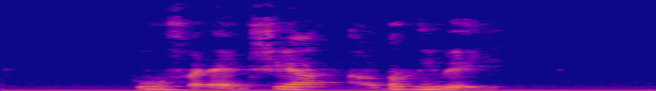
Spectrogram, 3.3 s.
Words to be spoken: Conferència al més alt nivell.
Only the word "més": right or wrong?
wrong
